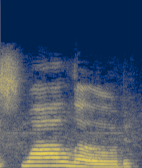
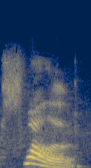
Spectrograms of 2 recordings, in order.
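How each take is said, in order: First: The word is said at a normal, unhurried pace. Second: The word is said quickly and compactly.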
